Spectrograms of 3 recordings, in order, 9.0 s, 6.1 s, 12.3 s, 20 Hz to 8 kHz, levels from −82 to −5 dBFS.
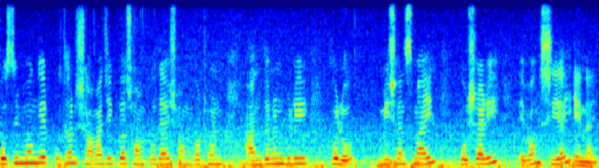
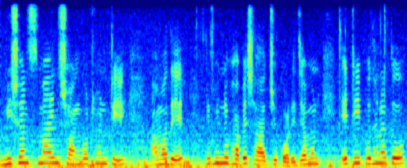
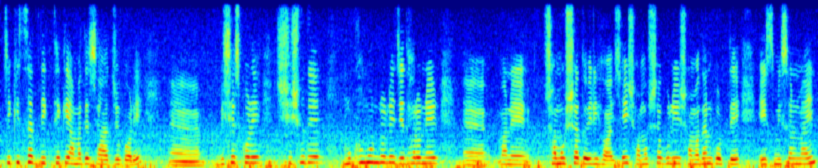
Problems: none marked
